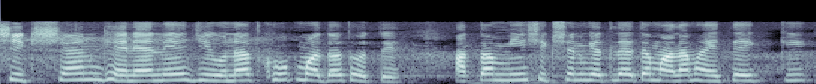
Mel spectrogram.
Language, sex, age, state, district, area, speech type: Marathi, female, 18-30, Maharashtra, Mumbai Suburban, urban, spontaneous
